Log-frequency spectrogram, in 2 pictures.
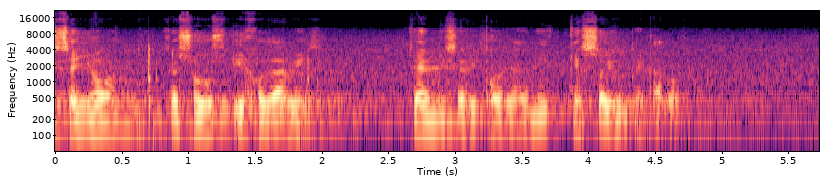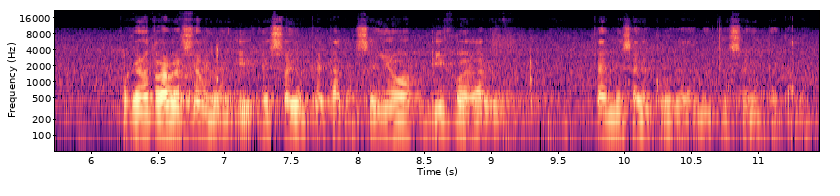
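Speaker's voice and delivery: low, hushed, humble plea; heartfelt prayer. Shown as a demonstration. Preacher showing a congregation how to pray from the heart, hushed and humble. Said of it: "sino que sea de corazón".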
